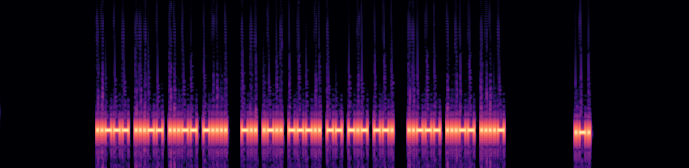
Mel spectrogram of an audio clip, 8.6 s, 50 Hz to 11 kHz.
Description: Morse code, heard as a keyed tone, about 46 wpm, 700 Hz. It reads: 2336 DL8MKG 234 R
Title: Worked All Europe DX Contest - QTC Exchange - 45wpm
